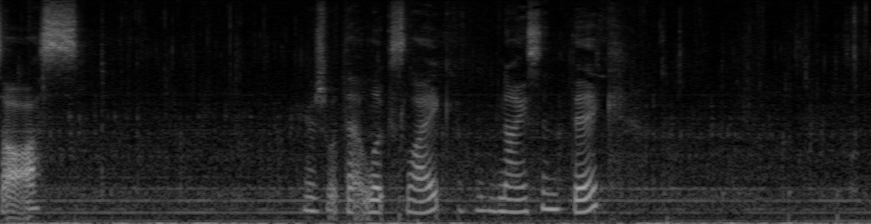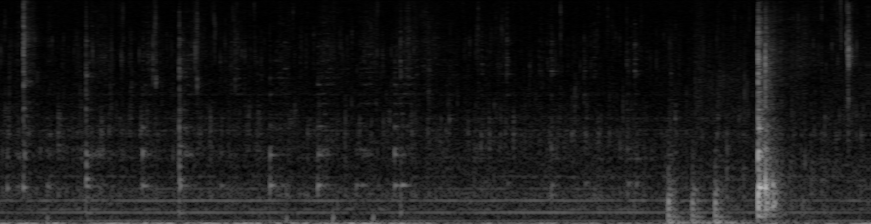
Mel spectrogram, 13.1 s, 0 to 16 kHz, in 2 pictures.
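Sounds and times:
steady low hum: 0:00.0 - 0:13.0
spatula scraping pans: 0:06.3 - 0:12.4
knocks on pans: 0:11.5 - 0:12.5.

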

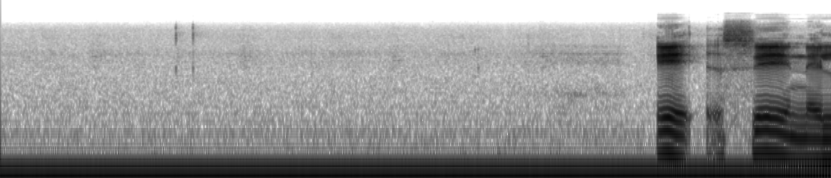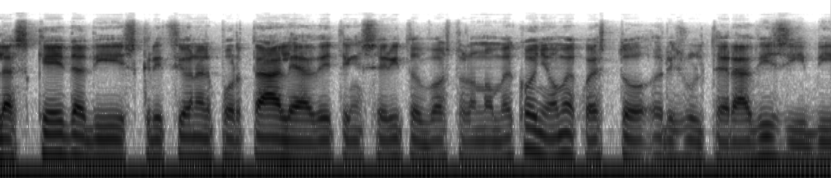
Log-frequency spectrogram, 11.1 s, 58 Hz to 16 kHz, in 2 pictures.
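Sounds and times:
low electrical hum: 0:00.0 - 0:11.0
computer mouse clicks: 0:01.1 - 0:01.4.

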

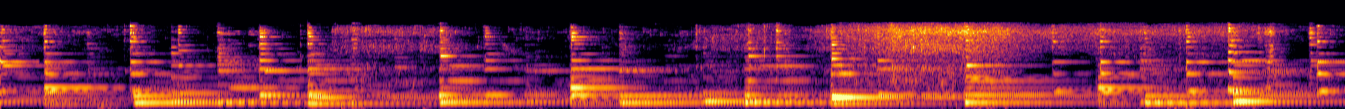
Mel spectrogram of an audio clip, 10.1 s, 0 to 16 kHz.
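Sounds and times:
soft hiss: 0:02.3 - 0:10.0.

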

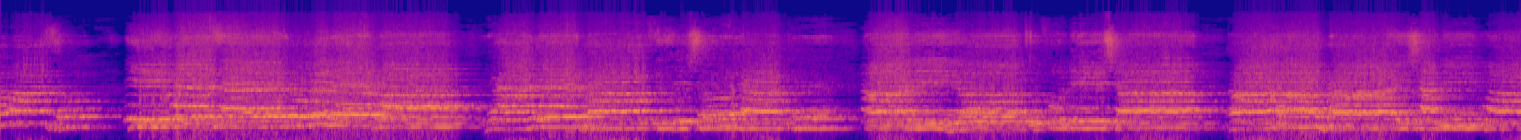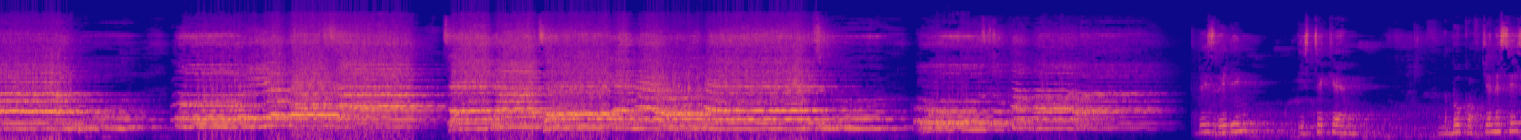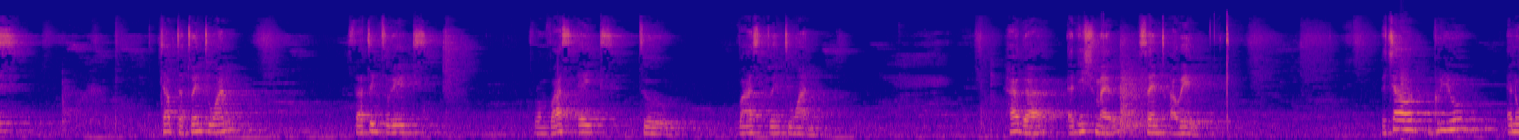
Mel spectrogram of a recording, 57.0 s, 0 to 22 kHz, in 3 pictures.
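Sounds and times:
congregation singing a hymn: 0:00.0 - 0:39.2.

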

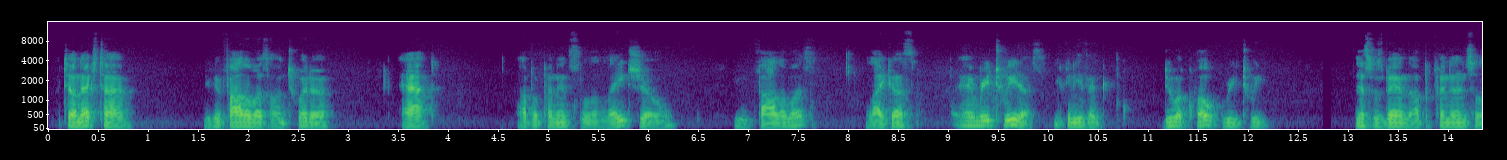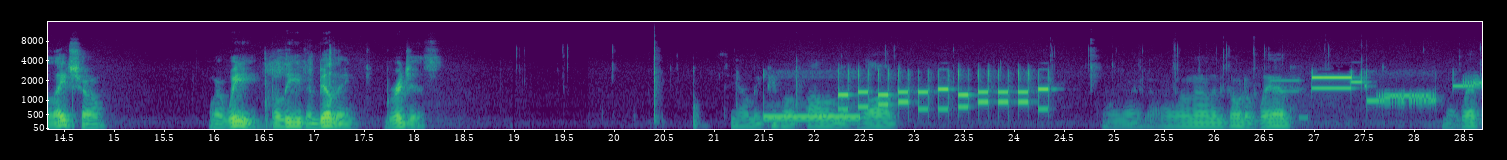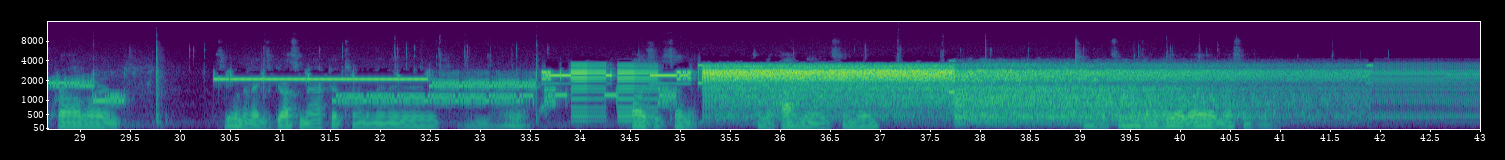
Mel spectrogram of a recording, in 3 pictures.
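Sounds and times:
telephone keypad beeps: 0:21.5 - 0:24.4
steady electronic tones: 0:26.4 - 0:29.5, 0:30.3 - 0:43.0
dial-up modem static hiss: 0:27.5 - 0:29.5, 0:30.5 - 0:43.0
low wavering modem tone: 0:27.8 - 0:29.4, 0:30.4 - 0:35.2, 0:37.8 - 0:43.0.

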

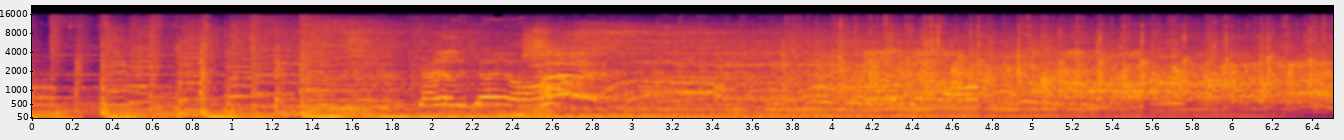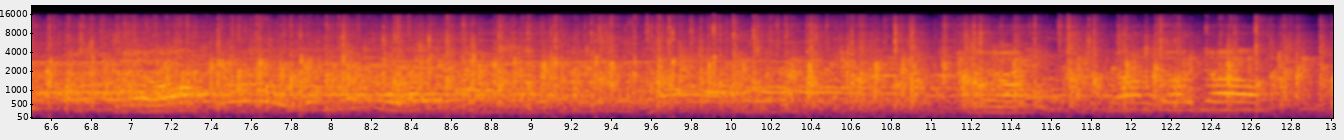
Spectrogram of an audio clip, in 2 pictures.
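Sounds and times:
audience applauding: 0:02.7 - 0:13.0.

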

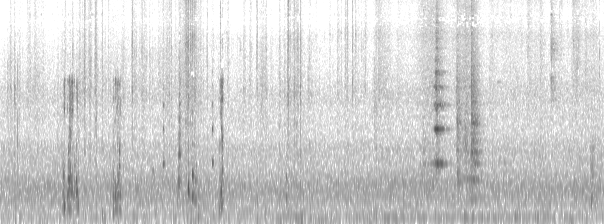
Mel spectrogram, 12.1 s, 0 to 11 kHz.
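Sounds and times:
strap rustling through weave: 0:00.0 - 0:08.0
hen clucking: 0:01.2 - 0:01.6, 0:02.2 - 0:04.6.

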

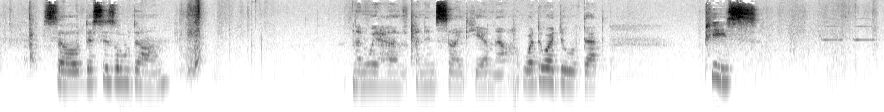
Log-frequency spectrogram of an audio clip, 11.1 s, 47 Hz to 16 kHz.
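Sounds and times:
zipper pulled open: 0:02.2 - 0:02.6.

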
